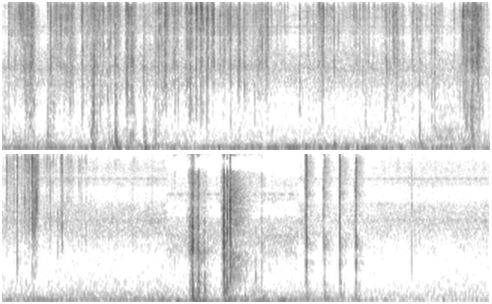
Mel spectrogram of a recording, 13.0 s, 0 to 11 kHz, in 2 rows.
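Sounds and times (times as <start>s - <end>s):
plastic film crinkling: 0.0s - 8.4s.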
